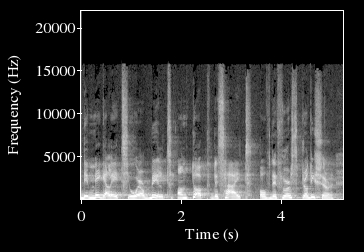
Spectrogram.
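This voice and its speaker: A woman's medium-pitched voice with a Spanish accent, at a very slow pace with lively intonation, over noticeable background noise. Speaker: professor. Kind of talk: conference presentation. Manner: halting.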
